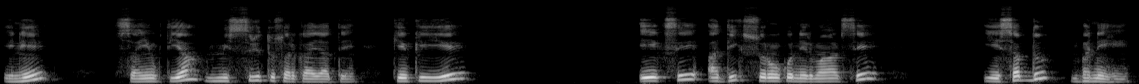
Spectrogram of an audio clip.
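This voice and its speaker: A man's voice: fairly high pitch, takes it slowly, long pauses, dark tone. A man teaching a grammar lesson, asking the class questions and answering them himself at a patient pace.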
